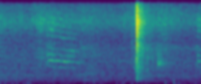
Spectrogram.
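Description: A wooden bow stave being handled: one sharp knock about halfway through, followed by a few faint lighter clicks. A faint short high chirp comes just before it.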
